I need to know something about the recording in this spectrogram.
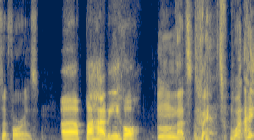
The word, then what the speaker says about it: Pajarillo: Mark Pajarillo? Oh, wait. Yeah, no, Badger, you're Latino. You pronounce it for us. Pajarijo.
